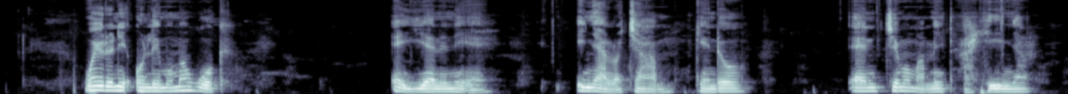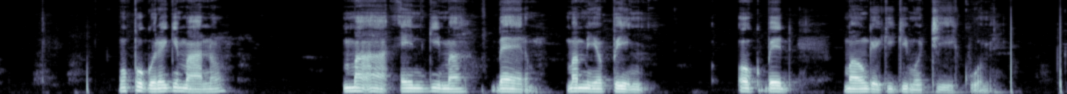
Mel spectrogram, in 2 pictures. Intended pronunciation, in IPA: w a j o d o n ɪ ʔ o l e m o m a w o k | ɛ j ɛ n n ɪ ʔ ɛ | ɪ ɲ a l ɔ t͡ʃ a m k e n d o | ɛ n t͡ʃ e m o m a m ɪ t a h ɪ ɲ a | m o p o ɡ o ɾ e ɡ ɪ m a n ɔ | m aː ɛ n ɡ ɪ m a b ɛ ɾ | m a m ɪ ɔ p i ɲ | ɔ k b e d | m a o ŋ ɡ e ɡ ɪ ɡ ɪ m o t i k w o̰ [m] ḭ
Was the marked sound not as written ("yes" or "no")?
no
